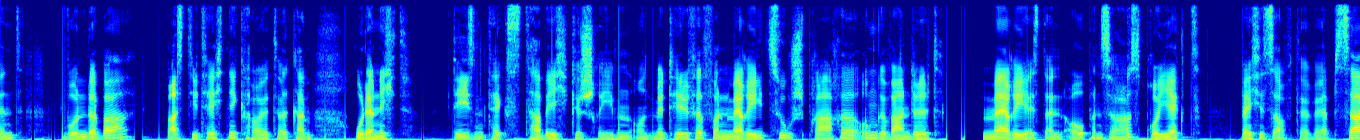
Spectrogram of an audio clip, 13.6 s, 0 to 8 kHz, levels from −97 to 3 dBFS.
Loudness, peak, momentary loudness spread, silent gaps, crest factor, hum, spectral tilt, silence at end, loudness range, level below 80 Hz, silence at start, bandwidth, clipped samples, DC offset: -38 LUFS; -14 dBFS; 12 LU; 1.34-1.42 s, 9.46-9.83 s; 24 dB; none; -5 dB/octave; 0 s; 3 LU; -54 dBFS; 0 s; 8 kHz; under 0.1%; under 0.1%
